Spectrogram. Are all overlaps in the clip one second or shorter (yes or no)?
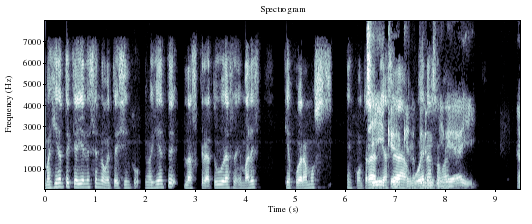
no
